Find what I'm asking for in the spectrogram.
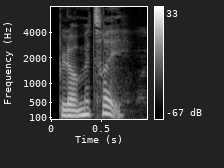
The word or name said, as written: blommetræ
